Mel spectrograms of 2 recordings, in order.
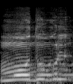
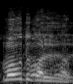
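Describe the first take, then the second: First: It is said like 'modhugul', with a 'dh' sound. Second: It is said like 'moudgolyo', with a 'dg' cluster. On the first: The speaker calls it wrong. "এই যে মধুগুল্য নয়" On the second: The speaker calls it right. "কিন্তু উচ্চারণ মৌদগল্য"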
